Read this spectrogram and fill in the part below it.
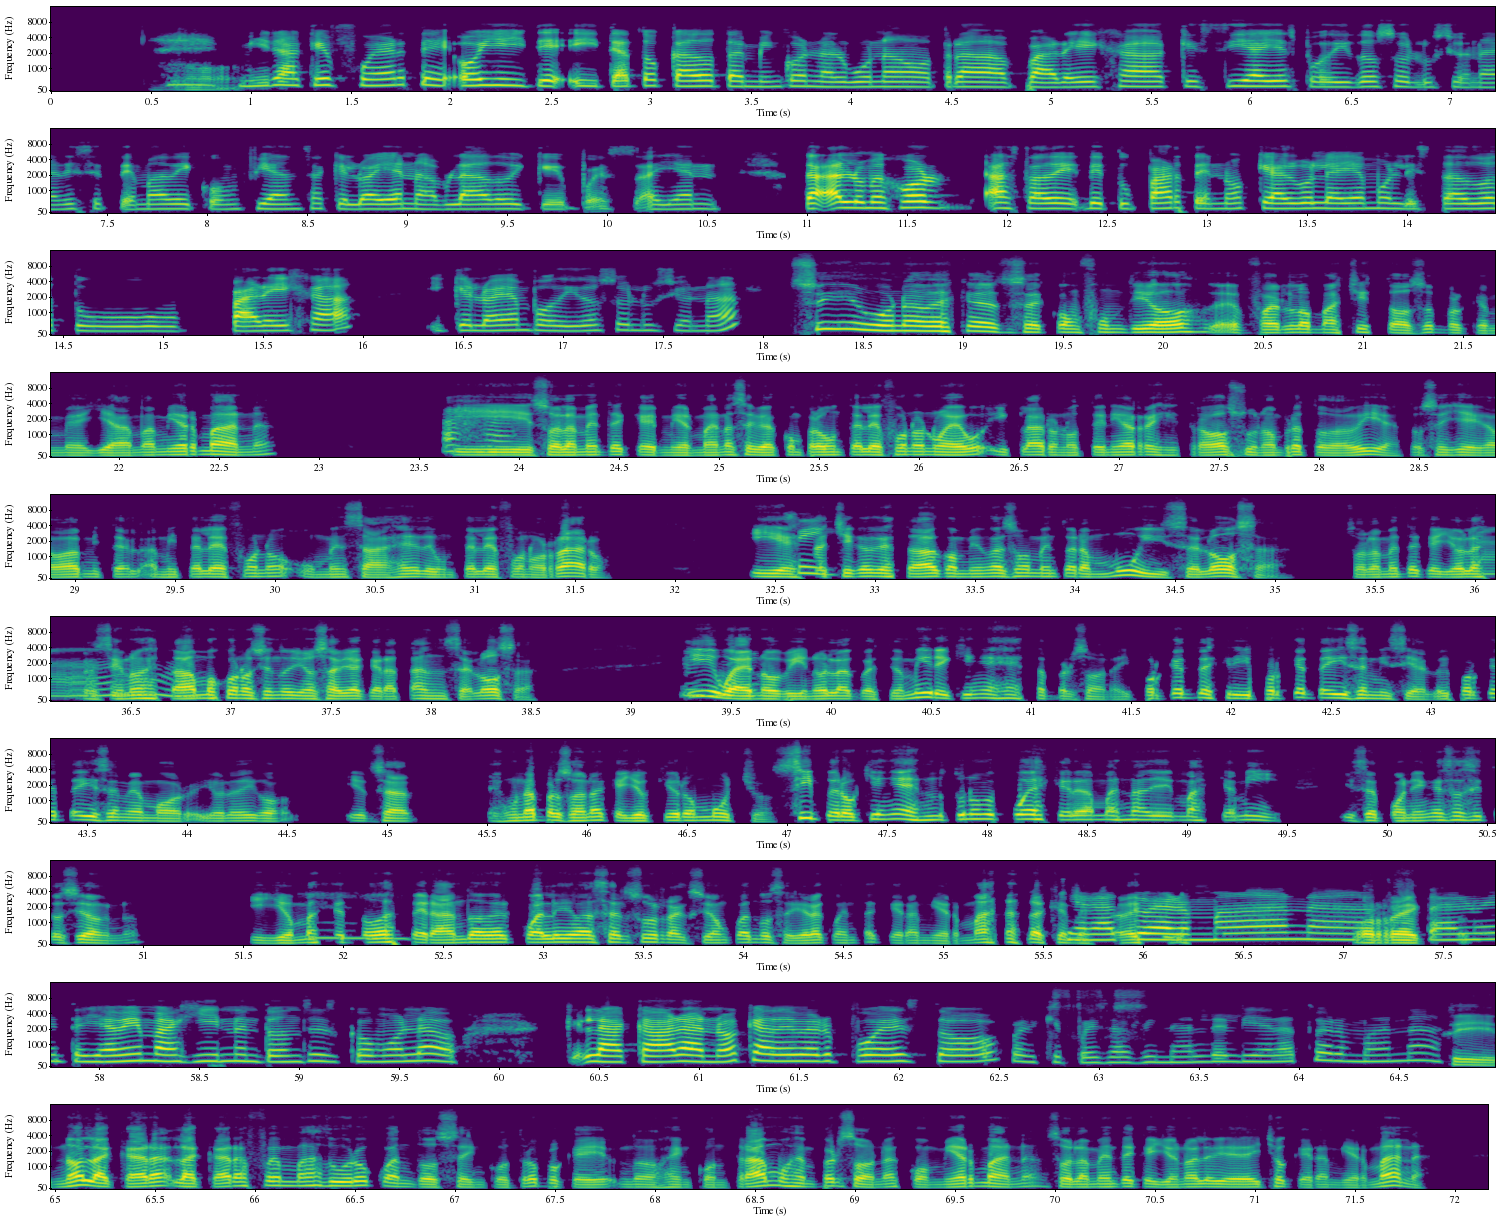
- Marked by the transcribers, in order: gasp; stressed: "muy"; gasp; laughing while speaking: "hermana"; laughing while speaking: "escribi"; other noise
- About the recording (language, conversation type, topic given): Spanish, podcast, ¿Cómo se construye la confianza en una pareja?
